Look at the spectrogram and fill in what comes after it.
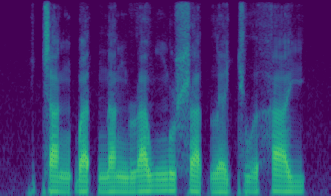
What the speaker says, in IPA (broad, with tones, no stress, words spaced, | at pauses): ca˨˩˨ŋɓa˨˩t̚ na˨˩ŋɹa˧wŋu˧ ʂa˨˩t̚ lɛ˨˩˨cu˨˩˦ə̯ha˧j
